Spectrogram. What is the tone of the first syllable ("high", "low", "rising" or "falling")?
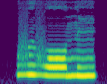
high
